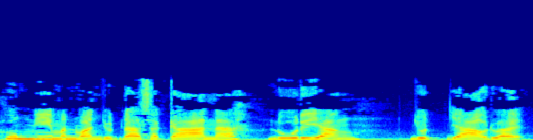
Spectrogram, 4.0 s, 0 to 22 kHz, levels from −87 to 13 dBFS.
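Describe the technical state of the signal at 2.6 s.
At 2.6 s the speech sounds dull, with nothing above about 9.6 kHz and two kinds of compression artefacts heard together. This runs through the whole clip, not just this moment. The likely cause is transcoding between lossy codecs, with an MP3 pass near 39 kbit/s followed by AAC-LC near 32 kbit/s. The second encoder spent its small budget re-coding the first one's artefacts, adding its own, and the low cut-off carried through.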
